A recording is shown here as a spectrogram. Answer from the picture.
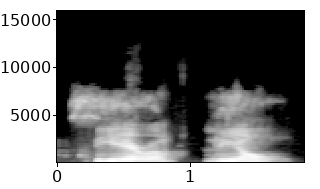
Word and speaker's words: Sierra Leone: Sierra Leone, C like the truck, C like the Sierra classic truck, oh Chevrolet, Sierra.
